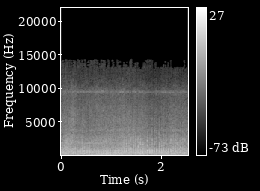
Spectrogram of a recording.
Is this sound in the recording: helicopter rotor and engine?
yes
